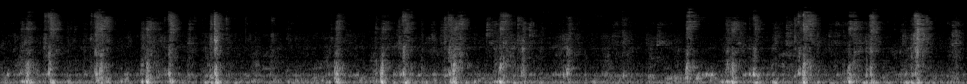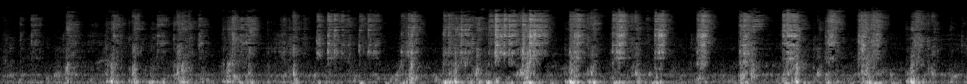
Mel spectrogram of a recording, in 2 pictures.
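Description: Passenger coaches of an Indian Railways express train rolling past, their wheels making a run of sharp metallic clicks and clanks on the track, a few a second. The clicks grow denser and louder about two-thirds of the way through, over a faint steady tone.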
